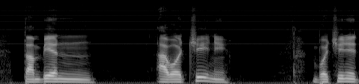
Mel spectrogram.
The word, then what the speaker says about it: Bochini: Bochini también se recordaba porque Víctor Hugo le decía, "La lleva Boquini, la lleva Bini y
